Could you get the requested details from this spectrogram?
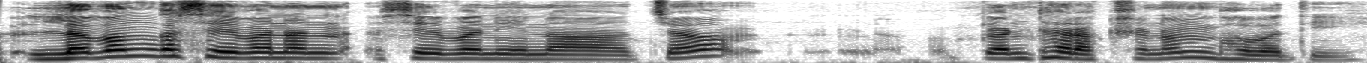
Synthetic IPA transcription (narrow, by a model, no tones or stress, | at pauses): lɐʋɐŋɡɐseːʋɐnɐseːʋɐneːnaːt͡ʃɐ | kɐɳʈʰɐɾɐkʂɐɳɐmbʱɐʋɐt̪i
